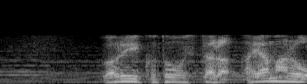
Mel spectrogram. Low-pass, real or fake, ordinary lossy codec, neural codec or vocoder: 7.2 kHz; real; AAC, 16 kbps; none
